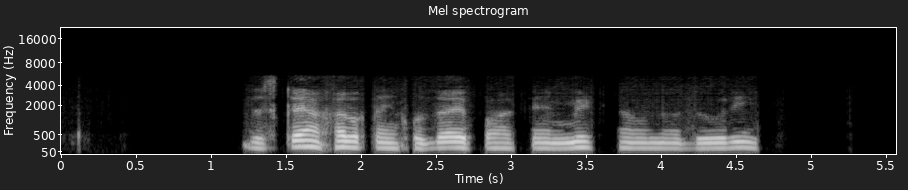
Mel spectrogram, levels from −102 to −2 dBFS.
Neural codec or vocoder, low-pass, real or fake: codec, 16 kHz, 16 kbps, FreqCodec, smaller model; 5.4 kHz; fake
